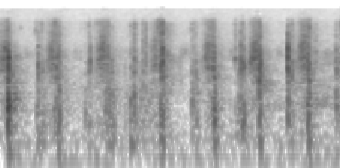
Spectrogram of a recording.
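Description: A deck of tarot cards being shuffled by hand: a steady run of quick card slaps and riffles, several a second.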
